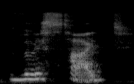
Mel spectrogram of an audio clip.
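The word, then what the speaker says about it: Vlissides: Que aí foi com o Eric Gama, Richard Helm, o Ralph Johnson e o John Vlisside, segundo a moça do Google, é assim que pronuncia, que é o nosso Gang of Four,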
